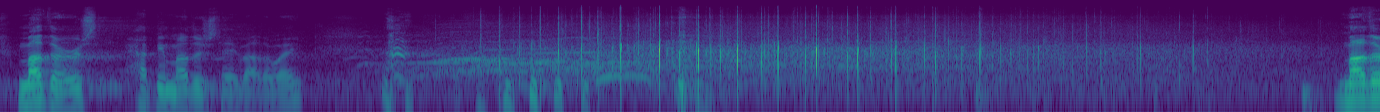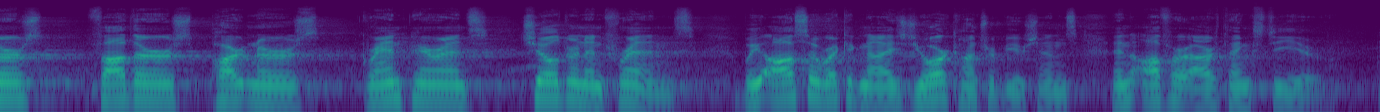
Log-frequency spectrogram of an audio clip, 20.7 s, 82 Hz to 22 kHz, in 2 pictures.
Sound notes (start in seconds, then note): 2.8 audience cheering; 2.9 audience applauding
